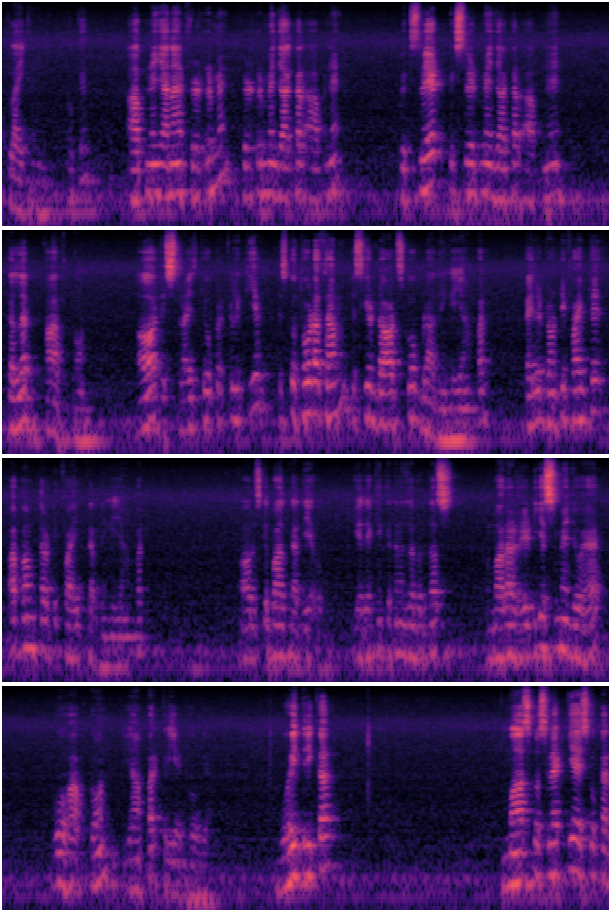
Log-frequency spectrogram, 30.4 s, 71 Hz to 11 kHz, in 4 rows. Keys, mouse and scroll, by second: 2.3 click, 5.0 click, 8.1 click, 9.6 click, 11.2 click, 12.3 click, 16.0 KP_3, 16.5 KP_5, 18.0 click, 25.9 v, 27.1 z, 27.5 click, 27.9 click, 28.9 click.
